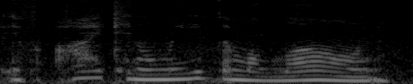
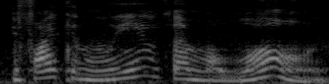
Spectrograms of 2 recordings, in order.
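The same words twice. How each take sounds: First: Emotional. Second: Said in the usual way. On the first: Real, not acted. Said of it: "I'm a little emotional". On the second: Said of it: "again, I'm sorry".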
